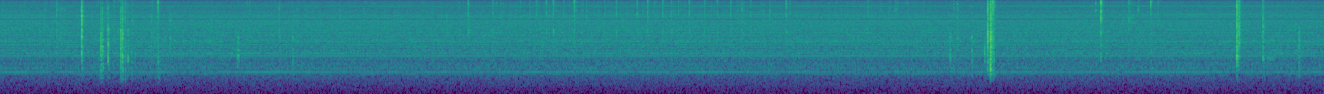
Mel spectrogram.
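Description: Metal parts clink and knock sharply now and then.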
